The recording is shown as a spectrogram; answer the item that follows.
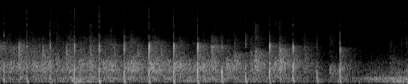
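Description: Scattered applause from a small audience, with individual claps distinct, dying away about three seconds in.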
